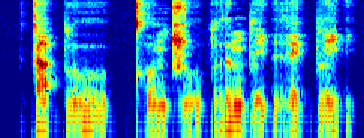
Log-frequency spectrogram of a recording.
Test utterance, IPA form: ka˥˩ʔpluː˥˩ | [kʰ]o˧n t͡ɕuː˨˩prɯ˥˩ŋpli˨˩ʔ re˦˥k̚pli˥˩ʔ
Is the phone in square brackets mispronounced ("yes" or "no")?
no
